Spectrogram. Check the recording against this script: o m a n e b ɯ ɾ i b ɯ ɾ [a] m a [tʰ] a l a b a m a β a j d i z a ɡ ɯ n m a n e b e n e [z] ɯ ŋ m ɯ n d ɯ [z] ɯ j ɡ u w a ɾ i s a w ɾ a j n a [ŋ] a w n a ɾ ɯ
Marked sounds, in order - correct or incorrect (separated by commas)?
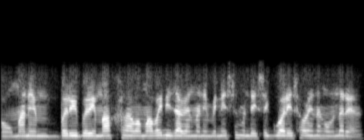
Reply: incorrect, incorrect, incorrect, incorrect, correct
